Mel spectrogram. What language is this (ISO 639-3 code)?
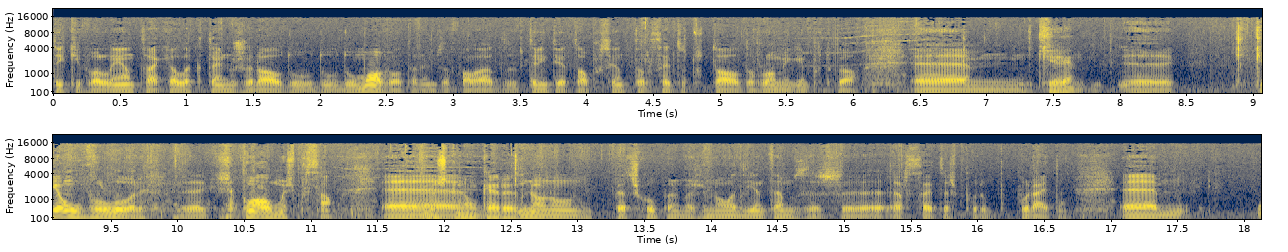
por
